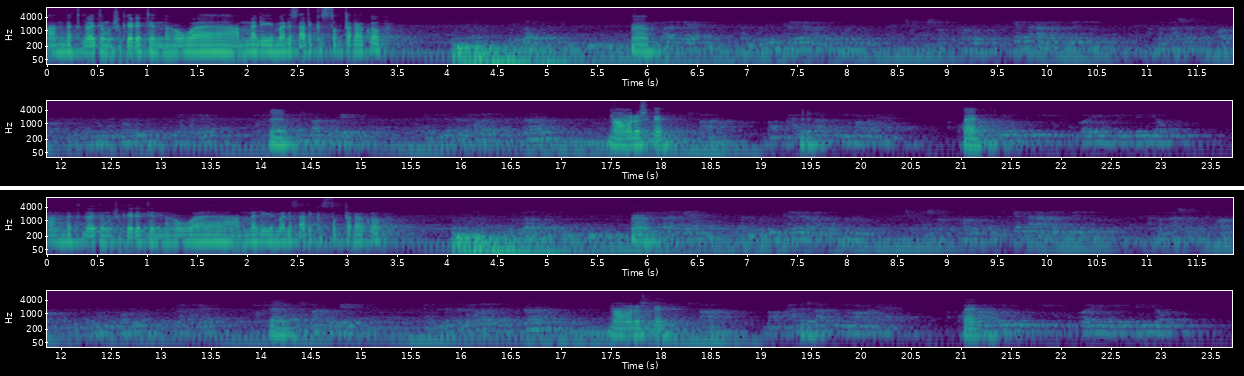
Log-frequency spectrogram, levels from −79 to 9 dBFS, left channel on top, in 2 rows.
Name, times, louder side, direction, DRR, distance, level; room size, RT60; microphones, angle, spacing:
voice 1, 0.0-3.5 5.8-6.1 14.1-14.3 17.5-18.1 21.0-21.2, left 5 dB, 80° left, 16 dB, 0.6 m, -29 dB
sound 1, 1.7-18.7, equal, 40° left, 2.1 m, -51 dB
sound 2, 4.0-8.9, equal, 35° right, 5.0 m, -40 dB
voice 2, 4.6-5.2 5.8-6.6 6.9-8.3 8.6-10.6 11.0-13.5 13.9-15.0 15.6-16.9 17.6-18.6 19.0-20.4 20.9-23.0, equal, 5° right, -4 dB, 4.6 m, -46 dB
11.5 x 11.5 x 7.4 m, 1.3 s
head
